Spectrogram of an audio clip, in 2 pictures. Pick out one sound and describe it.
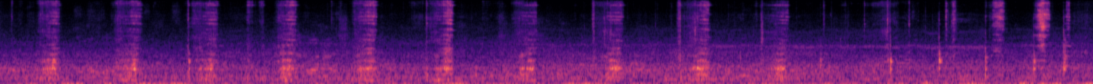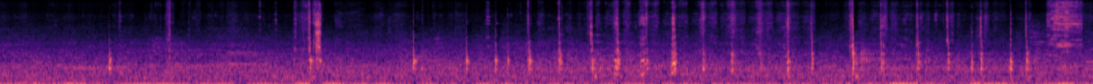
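A knife chops rhythmically on a wooden board.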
